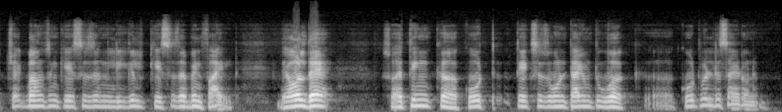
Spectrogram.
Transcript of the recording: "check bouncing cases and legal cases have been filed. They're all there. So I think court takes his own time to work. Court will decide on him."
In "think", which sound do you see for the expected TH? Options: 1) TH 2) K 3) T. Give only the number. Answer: 3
